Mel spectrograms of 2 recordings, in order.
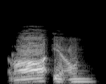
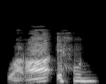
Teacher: العين التي تعمل فيها الأوتار الصوتية وتقوم بالتزمير، والحاء التي تسكت فيها هذه الأوتار، فيكون الصوت حفيفا للنفس بين نقطتي المخرج.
